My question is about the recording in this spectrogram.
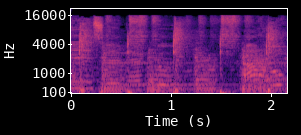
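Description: Blues-rock band playing a song: a voice singing over drums, bass and guitar, with a drum hit about every half second.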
